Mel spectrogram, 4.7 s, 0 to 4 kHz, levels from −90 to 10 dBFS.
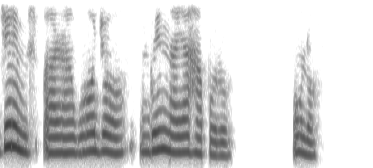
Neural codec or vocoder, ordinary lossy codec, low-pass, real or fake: vocoder, 22.05 kHz, 80 mel bands, WaveNeXt; none; 3.6 kHz; fake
